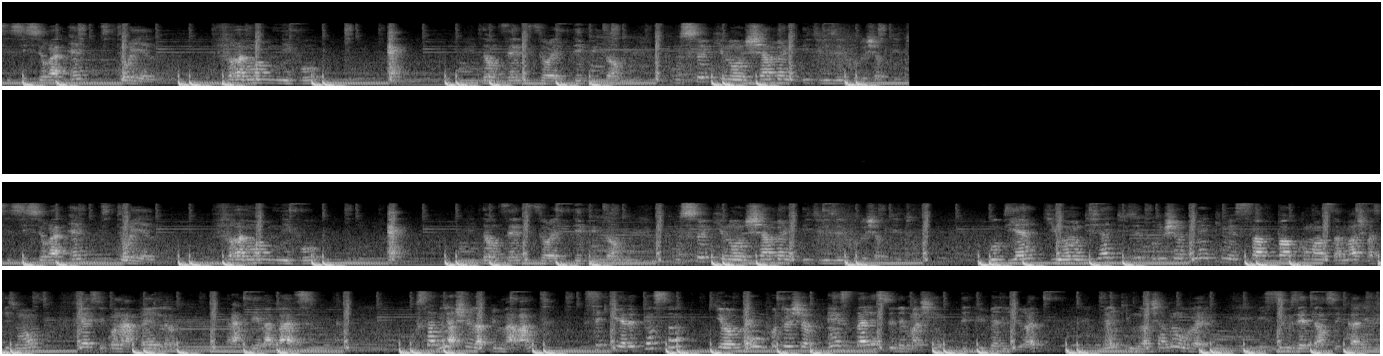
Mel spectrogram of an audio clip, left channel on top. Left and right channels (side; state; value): left; drops out; at 9.1 s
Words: sera un tutoriel vraiment niveau 1. Donc c'est un tutoriel débutant pour ceux qui n'ont jamais utilisé Photoshop du tout. Ou bien qui ont déjà utilisé Photoshop mais qui ne savent pas comment ça marche parce qu'ils ont fait ce qu'on appelle rater la base. Vous savez la chose la plus marrante, c'est qu'il y a des personnes qui ont même Photoshop installé sur les machines depuis belle lurette, mais qui ne l'ont jamais ouvert. Et si vous êtes dans ce cas de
